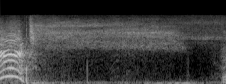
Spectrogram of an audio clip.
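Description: Cartoon sound effects: a short squeal that rises and falls, then a long hiss that fades out after about a second and a half.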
